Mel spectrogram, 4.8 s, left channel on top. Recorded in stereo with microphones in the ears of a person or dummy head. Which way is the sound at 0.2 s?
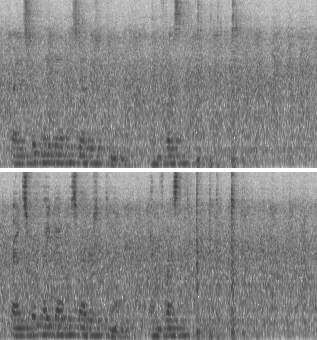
60° right (ahead or behind).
